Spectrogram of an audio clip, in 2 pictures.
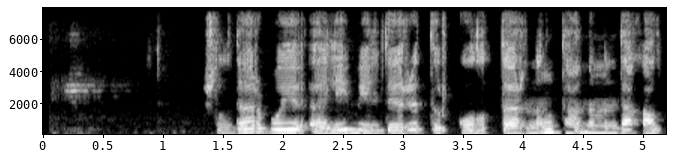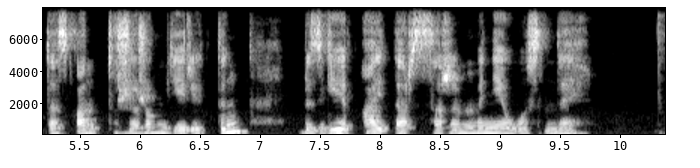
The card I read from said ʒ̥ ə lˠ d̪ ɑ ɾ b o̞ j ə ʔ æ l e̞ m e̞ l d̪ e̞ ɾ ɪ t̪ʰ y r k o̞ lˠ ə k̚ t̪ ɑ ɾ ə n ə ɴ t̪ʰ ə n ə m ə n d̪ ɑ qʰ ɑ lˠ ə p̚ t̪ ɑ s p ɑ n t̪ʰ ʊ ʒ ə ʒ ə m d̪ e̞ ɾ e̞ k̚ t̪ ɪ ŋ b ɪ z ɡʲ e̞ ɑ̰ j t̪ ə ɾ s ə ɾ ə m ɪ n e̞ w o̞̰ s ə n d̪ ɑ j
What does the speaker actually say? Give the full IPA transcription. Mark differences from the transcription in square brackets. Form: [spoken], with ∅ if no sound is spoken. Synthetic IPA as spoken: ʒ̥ ə lˠ d̪ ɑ ɾ b o̞ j ə ʔ æ l e̞ m e̞ l d̪ e̞ ɾ ɪ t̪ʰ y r k o̞ lˠ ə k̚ t̪ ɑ ɾ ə n ə ɴ t̪ʰ [ɑ] n ə m ə n d̪ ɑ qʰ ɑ lˠ ə p̚ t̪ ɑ s [q] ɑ n t̪ʰ ʊ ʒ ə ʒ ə m d̪ e̞ ɾ e̞ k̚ t̪ ɪ ŋ b ɪ z ɡʲ e̞ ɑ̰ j t̪ [ɑ] ɾ s ə ɾ ə m ɪ n e̞ w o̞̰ s ə n d̪ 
